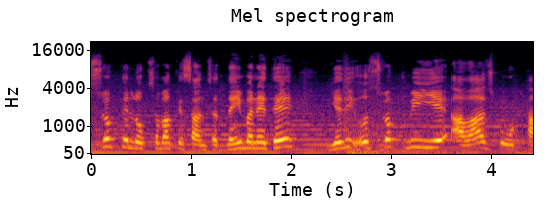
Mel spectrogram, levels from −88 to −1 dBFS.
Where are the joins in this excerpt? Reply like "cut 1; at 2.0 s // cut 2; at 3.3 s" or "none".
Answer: none

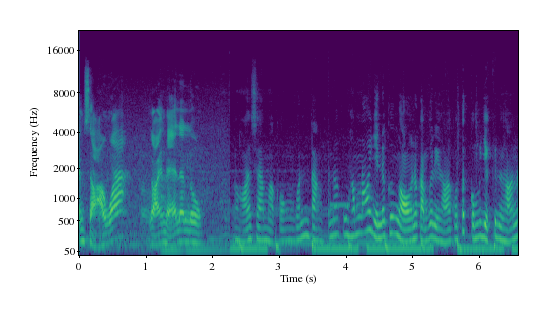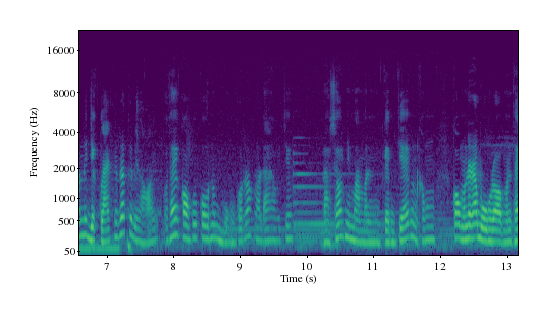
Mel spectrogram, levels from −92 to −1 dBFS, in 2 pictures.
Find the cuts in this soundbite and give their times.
cut 1; at 2.1 s // cut 2; at 7.7 s

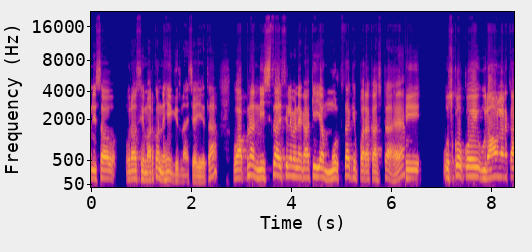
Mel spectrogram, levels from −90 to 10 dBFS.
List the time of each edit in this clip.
cut 1; at 6.3 s

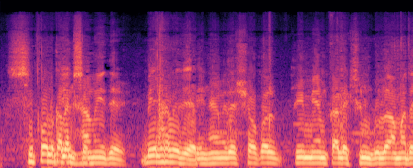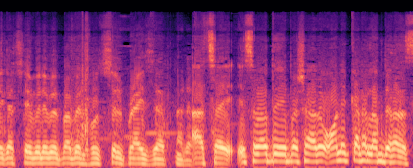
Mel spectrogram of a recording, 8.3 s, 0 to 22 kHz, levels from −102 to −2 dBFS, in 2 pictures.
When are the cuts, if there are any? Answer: none

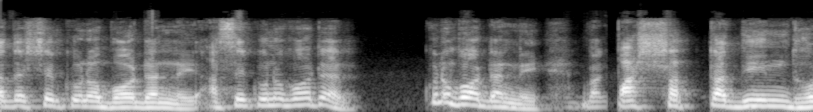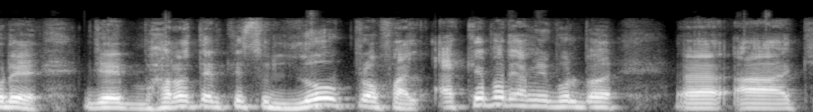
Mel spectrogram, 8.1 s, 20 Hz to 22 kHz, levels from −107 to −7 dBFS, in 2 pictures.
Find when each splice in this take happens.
cut 1; at 2.9 s

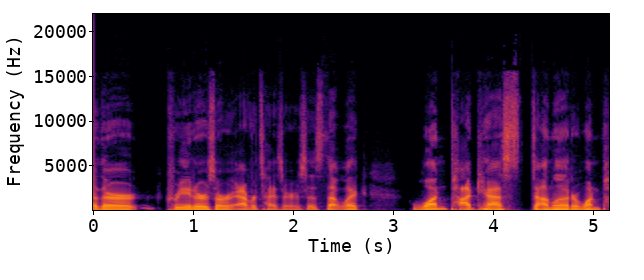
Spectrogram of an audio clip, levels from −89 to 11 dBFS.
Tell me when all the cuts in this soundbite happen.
none

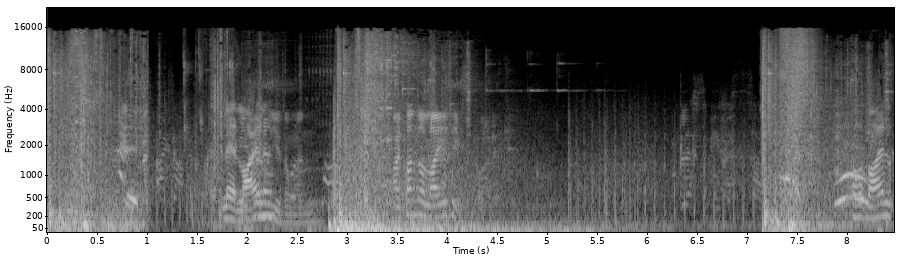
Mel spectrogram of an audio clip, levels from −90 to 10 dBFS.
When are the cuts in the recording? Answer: cut 1; at 1.0 s

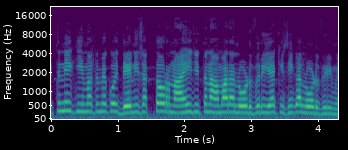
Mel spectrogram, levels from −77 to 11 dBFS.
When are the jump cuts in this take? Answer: none

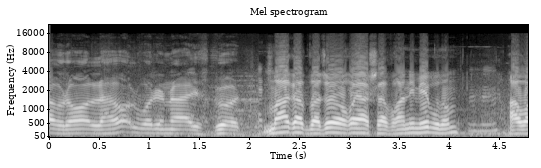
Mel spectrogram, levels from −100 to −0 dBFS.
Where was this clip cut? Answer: cut 1; at 2.0 s

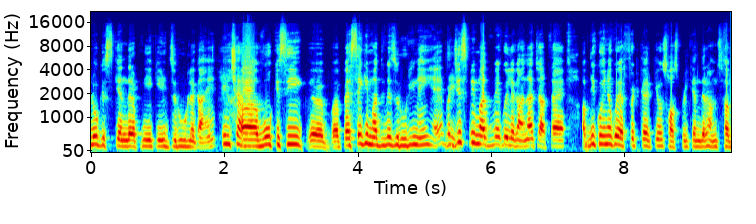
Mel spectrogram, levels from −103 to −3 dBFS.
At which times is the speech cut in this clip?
none

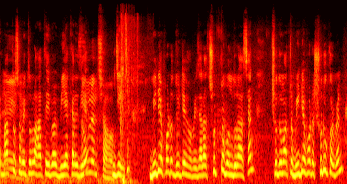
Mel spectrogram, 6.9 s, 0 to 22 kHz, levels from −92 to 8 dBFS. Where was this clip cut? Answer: cut 1; at 2.6 s

